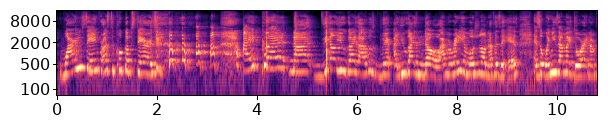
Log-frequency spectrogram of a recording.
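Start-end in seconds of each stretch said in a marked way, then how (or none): 2.0-3.7 high airless burst of laughter; laughing hard. Real, not acted. Cracks up at the absurdity. 3.7-6.0 slow words through laughter; laughing. Real, not acted. Still laughing.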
